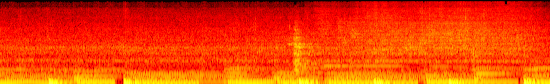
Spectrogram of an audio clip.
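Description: Beef stock, tomato paste, whole garlic cloves and ketchup go into a hot pan and sizzle hard. Close, steady frying is broken by a series of sharp knocks and scrapes as the mixture is stirred.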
